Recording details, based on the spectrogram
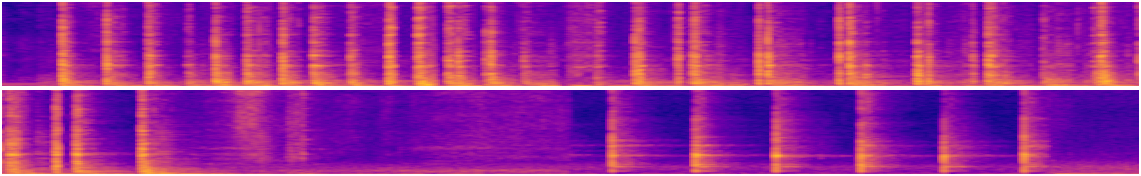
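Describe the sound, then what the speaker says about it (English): A chisel chips at fire brick in a fast run of sharp, close strikes, then pauses and finishes with a handful of slower, evenly spaced knocks. "so I got a chisel out and made them fit"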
